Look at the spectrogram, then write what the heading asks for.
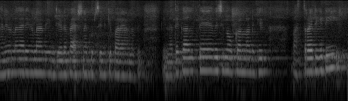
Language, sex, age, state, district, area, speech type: Malayalam, female, 18-30, Kerala, Kottayam, rural, spontaneous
